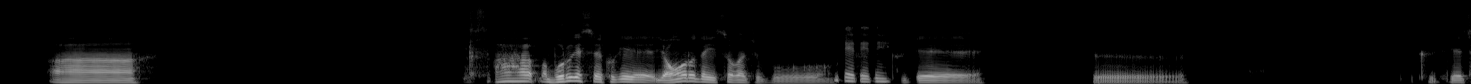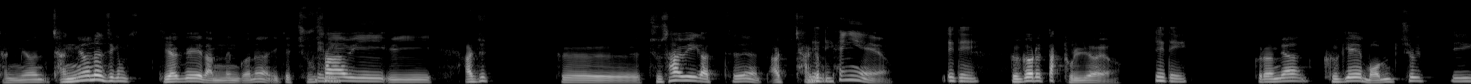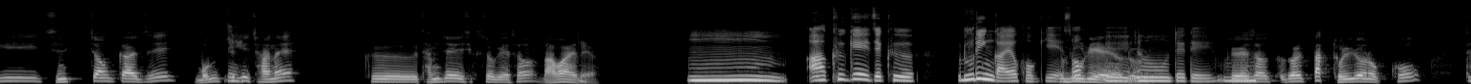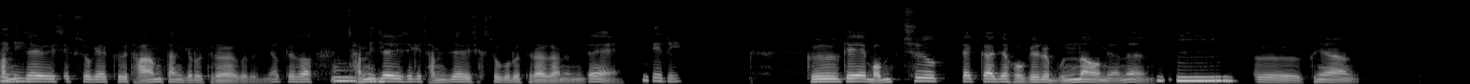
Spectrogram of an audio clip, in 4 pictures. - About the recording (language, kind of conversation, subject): Korean, podcast, 가장 좋아하는 영화와 그 이유는 무엇인가요?
- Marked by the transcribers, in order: teeth sucking; other background noise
